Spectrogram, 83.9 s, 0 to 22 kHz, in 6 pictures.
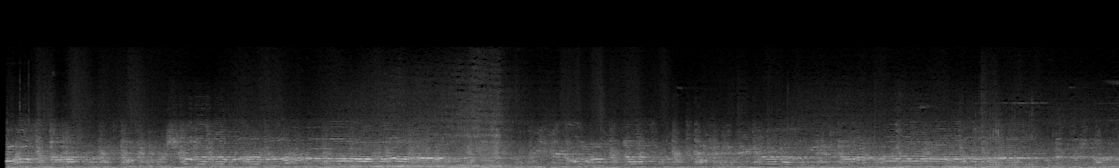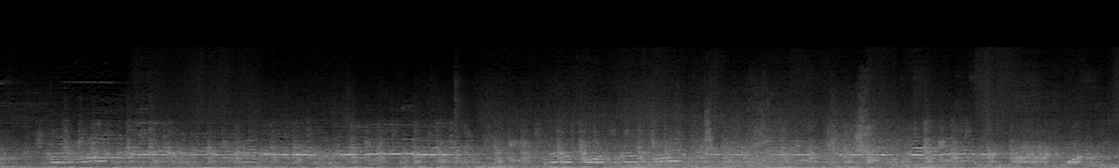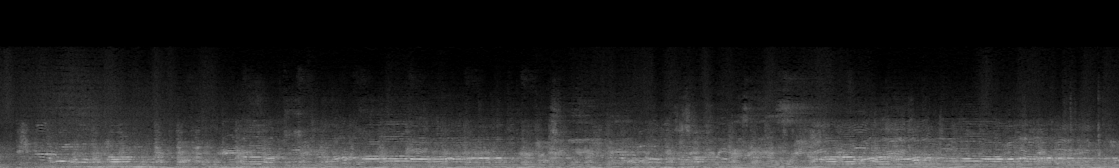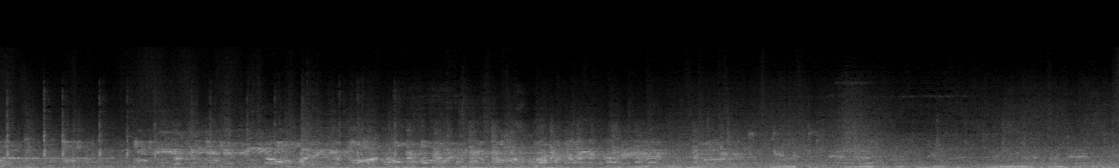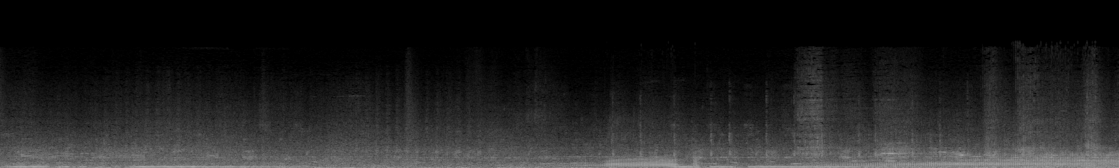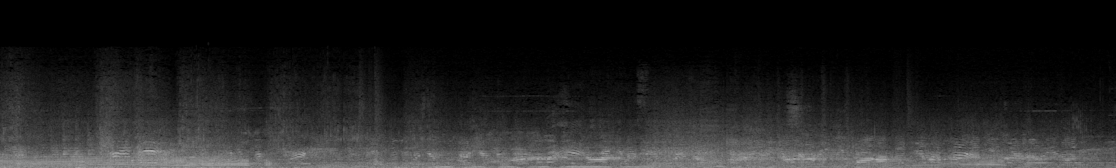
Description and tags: This is the soundscape I've recorded in my neighboorhood of Cidade Tiradentes, a district from São Paulo, Brazil. We name these events as pancadão (big punch) or fluxo (flow). When a flow occurs, you know that the sound is very high and it invades all surroundings.
It happened in April 4, 2021, during our worst period in the the Global COVID-19 pandemic. Plent of people, vehicles, multiple speakers and so on in a street.
I think this is interesting to share it here, as a cultural manifestation, showing that when the state fails, everyone fails. This is disrespectful at all, but I try to look it as a construction of city. In a country where its President goes for a for a swim at a crowded beach amid 200 thousand pandemic deaths, how can I criticize suburban people?
I'm not conservative, I like the kind of music playing known as"Brazilian funk" or "Funk carioca", this is our culture, even if I do not participate actively.
Plot twist: I was working in a ASMR video.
